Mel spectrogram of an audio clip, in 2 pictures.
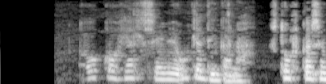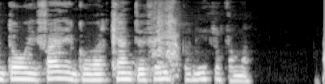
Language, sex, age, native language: Icelandic, female, 50-59, Icelandic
